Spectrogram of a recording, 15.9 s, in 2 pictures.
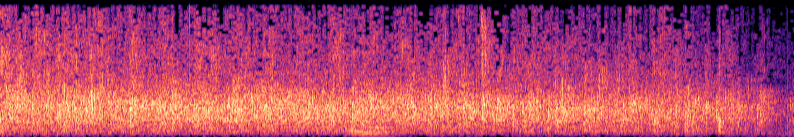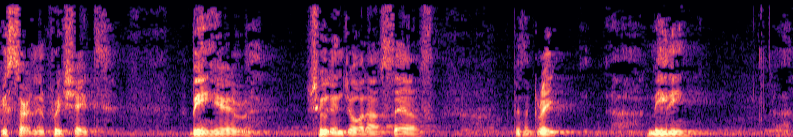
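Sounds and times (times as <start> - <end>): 
audience clapping hands in praise: 0.0 - 8.4
speech: 8.0 - 9.1, 9.8 - 12.4, 13.1 - 13.6, 14.4 - 15.0.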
